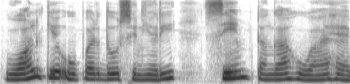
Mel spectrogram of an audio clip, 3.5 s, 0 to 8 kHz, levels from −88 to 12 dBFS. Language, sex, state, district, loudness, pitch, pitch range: Hindi, female, Jharkhand, Ranchi, -17 LUFS, 190 Hz, 180-215 Hz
